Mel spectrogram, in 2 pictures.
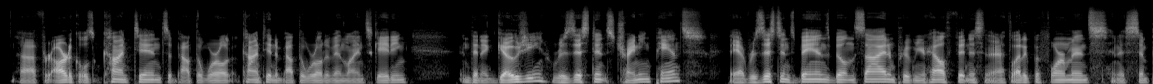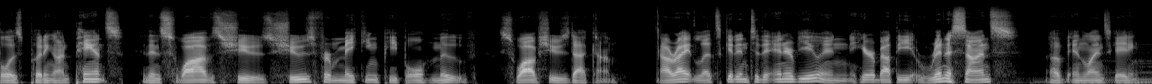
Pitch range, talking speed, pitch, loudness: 95-115 Hz, 175 wpm, 100 Hz, -23 LUFS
